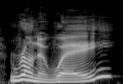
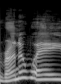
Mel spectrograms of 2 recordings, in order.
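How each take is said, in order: First: "Run away?" slow and rising, louder; scornful echo. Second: High, falling brush-off on "run away"; sergeant's dismissal. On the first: Washerwoman mocking the sergeant, "Run away?" slow and rising. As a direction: throw the words back in disbelief. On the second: Sergeant shooing the washerwoman, "run away" falling. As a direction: shoo her off with "run away". Sergeant's words, then Mole's echo. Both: Acted.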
